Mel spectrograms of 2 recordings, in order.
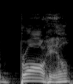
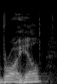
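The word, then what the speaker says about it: Broyhill: And then you'd go, the reps would go on out to Braw Hill, pronouncing that correctly, not Broy Hill, Braw Hill, and out to, what's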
